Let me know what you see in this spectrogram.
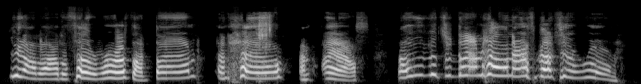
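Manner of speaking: very high, loud, belted cartoon voice. Doing a quoted line from a cartoon after promising an impression: Meatwad impression. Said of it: "I just have the one Meatwad quote that I do".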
